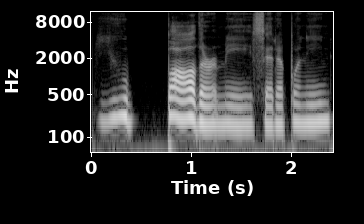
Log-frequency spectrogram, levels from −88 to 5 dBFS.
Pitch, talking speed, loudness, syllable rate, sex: 175 Hz, 125 wpm, -18 LUFS, 4.5 syllables/s, female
